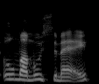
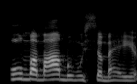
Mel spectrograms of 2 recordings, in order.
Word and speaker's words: Umamusume: For some reason my when I say it really fast, my brain wants to add in another syllable. Like I know that it's umamusume, but my brain wants to go like umamamusume or something like that. And it's incorrect.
